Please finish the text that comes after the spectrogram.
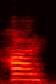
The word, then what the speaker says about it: Har: heartbeat when you say the word heart it's h-a-r and you're rolling the r's if you're unable to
